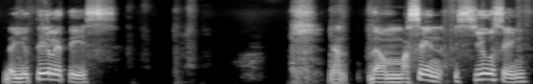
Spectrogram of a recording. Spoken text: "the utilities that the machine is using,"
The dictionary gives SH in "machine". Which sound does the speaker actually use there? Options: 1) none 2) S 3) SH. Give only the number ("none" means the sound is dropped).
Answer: 2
